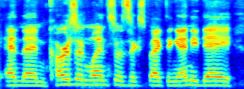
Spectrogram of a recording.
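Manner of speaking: ordinary talk, nothing marked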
